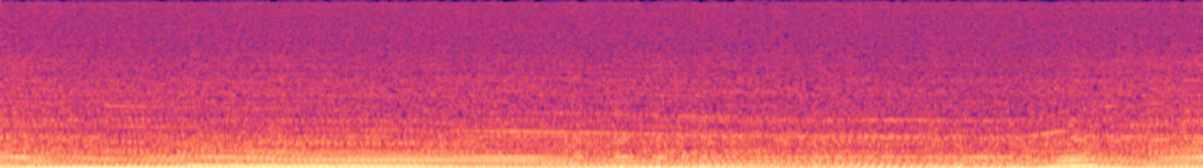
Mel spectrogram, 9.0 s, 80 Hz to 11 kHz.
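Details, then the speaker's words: Holden Captiva Chevy V6 with crank-but-no-start fault, power balance test held steady near 2500 rpm: deep, uneven, shaking rumble as cylinders 5, 6 and 3 are disabled. Misfire on three cylinders. "so number five dropped off number six dropped off a little bit let's see what number three does number three I suspect this one's going to drop off massively as well see that drop off an RPM immediately"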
